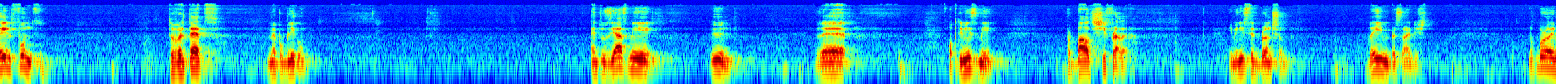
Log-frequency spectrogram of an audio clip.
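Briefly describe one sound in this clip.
A middle-aged man speaks slowly and deliberately into a microphone, with long pauses.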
